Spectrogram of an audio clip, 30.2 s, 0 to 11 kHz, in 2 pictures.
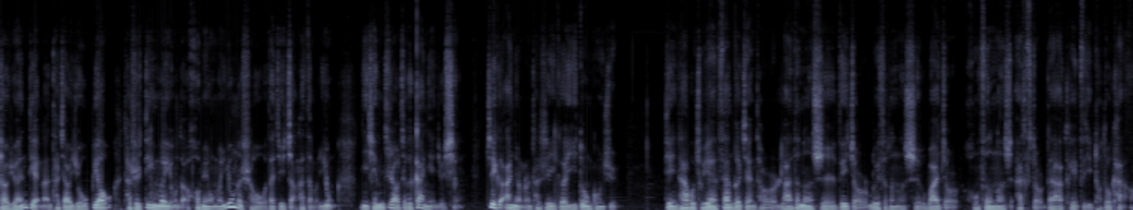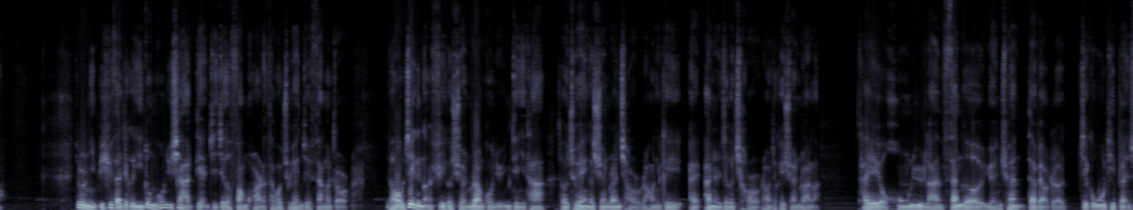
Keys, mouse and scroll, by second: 5.9 click, 10.2 click, 11.7 click, 12.7 click, 19.5-20.3 drag, 19.5 middle click, 20.3 scroll down 2, 21.2 click, 21.2 middle click, 22.7 click, 24.8-26.2 drag, 29.8 click.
